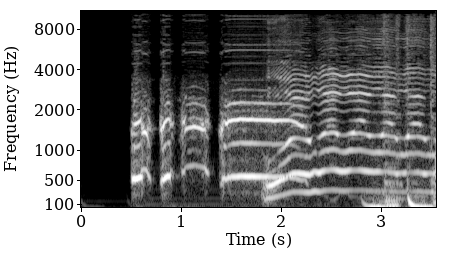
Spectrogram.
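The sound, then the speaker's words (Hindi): A person imitates a rooster's crow, starting with a few short choppy bursts and then one long, drawn-out wavering call, loud, with no other talk during it. “कोई ऐसे मुर्गे मुर्गे कैसा निकाल करो मुर्गे कैसा हाँ हाँ करो करो करो करो बिल्कुल ठीक है करो”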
